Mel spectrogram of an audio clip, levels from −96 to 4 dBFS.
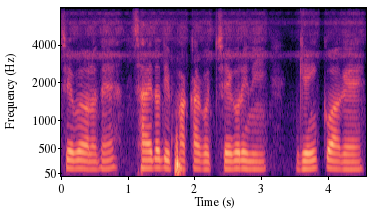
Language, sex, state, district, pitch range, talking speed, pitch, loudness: Chakma, male, Tripura, Dhalai, 135-150 Hz, 115 wpm, 140 Hz, -19 LUFS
